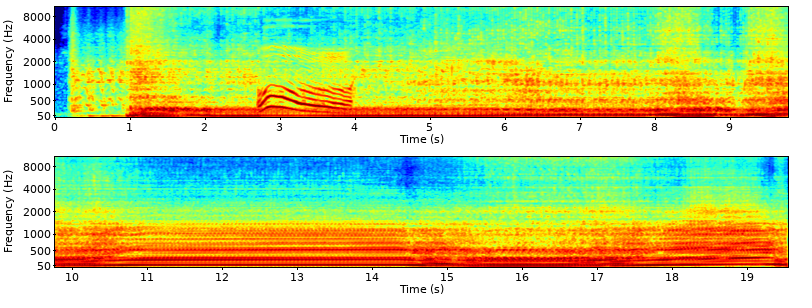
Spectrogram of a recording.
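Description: A car engine runs and revs.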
